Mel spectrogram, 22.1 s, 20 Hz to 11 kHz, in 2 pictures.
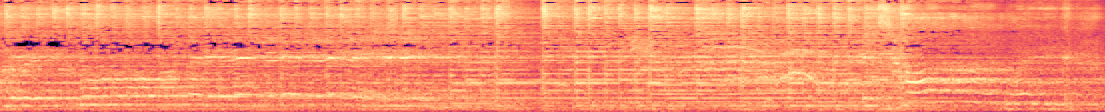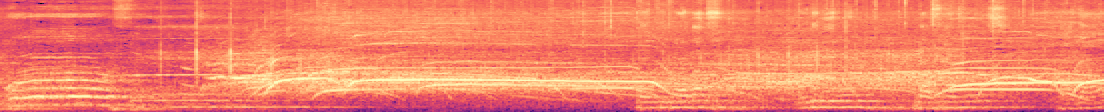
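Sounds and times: man singing: 0.0 - 6.8, 7.6 - 14.7
strummed acoustic guitar: 0.0 - 12.0
audience whooping: 6.1 - 9.4, 12.4 - 22.0.

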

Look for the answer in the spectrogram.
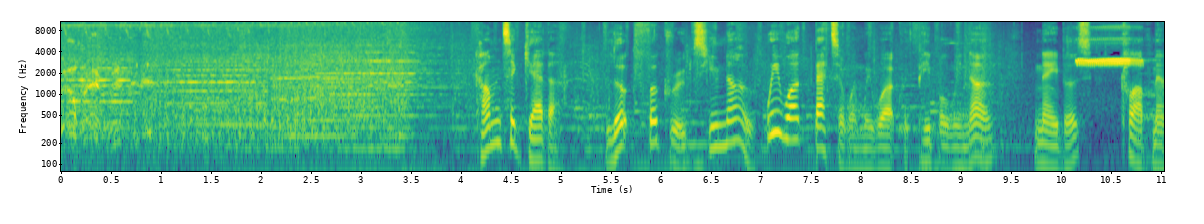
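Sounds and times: helicopter rotor noise: 0.0 - 5.6
background music: 0.0 - 11.0.

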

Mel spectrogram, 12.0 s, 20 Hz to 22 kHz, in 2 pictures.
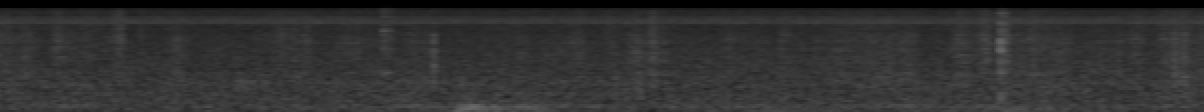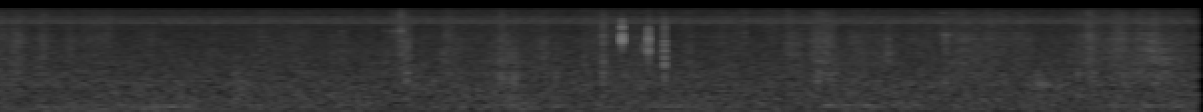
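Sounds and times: steady hiss: 0.0 - 12.0
yarn rustling: 0.0 - 12.0
crochet hook clicks: 9.1 - 9.5.

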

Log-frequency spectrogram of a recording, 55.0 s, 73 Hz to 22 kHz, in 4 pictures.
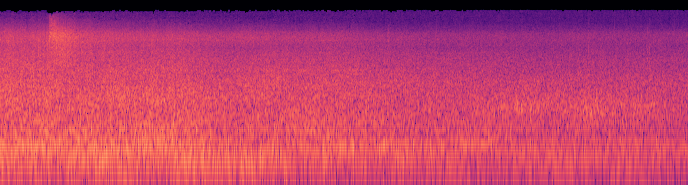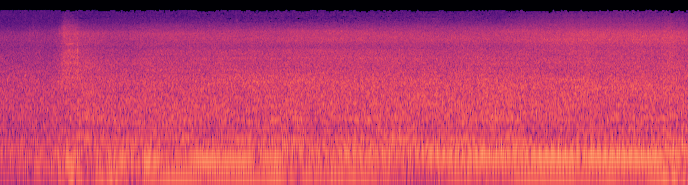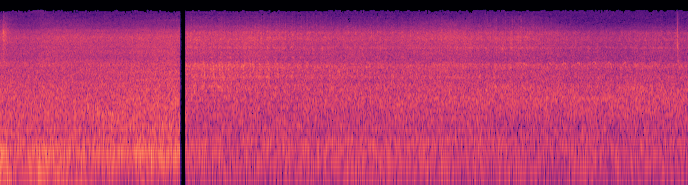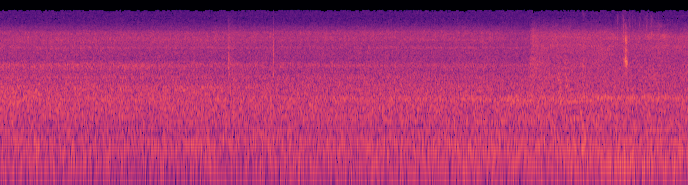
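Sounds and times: traffic rumble: 0.0 - 55.0
vehicle engine humming: 0.0 - 55.0.

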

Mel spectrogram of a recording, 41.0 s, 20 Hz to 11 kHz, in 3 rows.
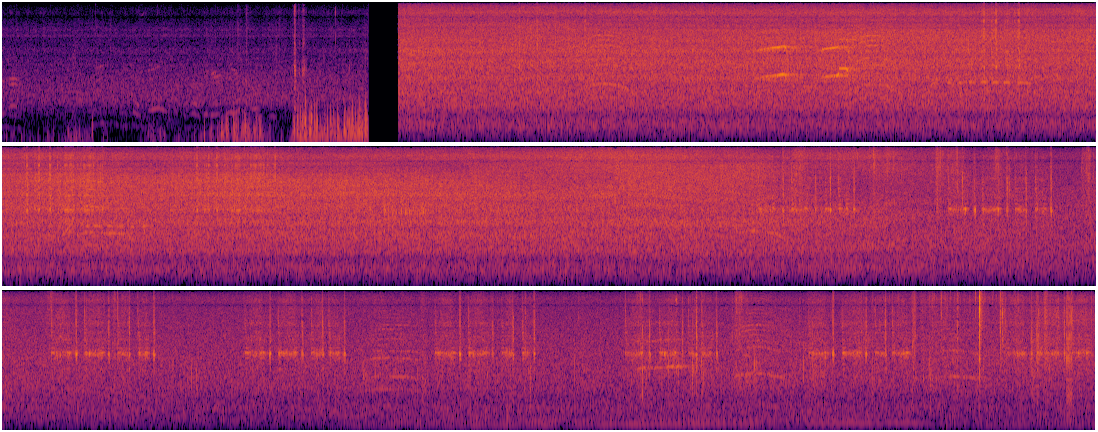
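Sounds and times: water rushing through weir: 5.0 - 41.0.

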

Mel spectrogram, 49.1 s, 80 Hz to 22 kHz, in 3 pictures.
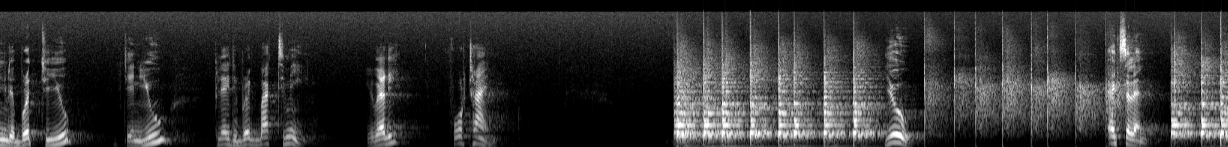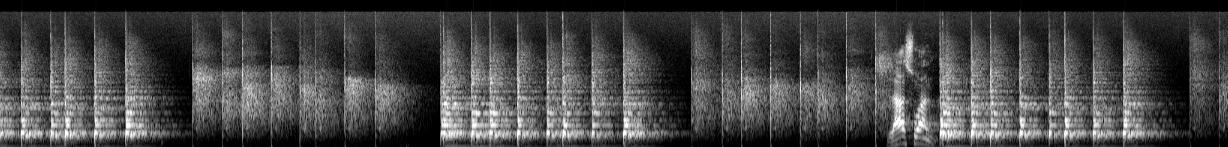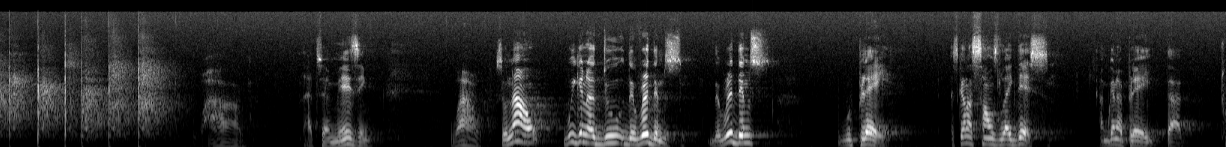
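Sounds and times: djembe hand drum strokes: 9.0 - 12.3, 15.6 - 18.8, 22.3 - 25.4, 28.8 - 32.1
hand claps: 12.3 - 15.8, 17.7 - 22.0, 24.0 - 35.2.

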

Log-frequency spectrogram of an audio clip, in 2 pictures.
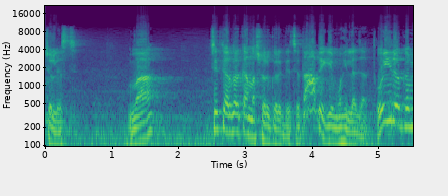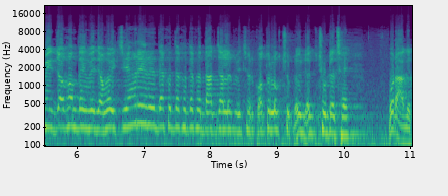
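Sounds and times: man lecturing into microphone: 0.0 - 11.0.

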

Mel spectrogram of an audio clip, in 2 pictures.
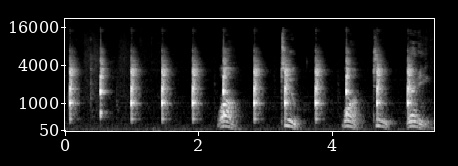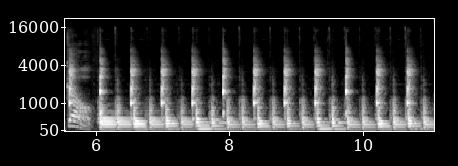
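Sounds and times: metronome clicking: 0.0 - 11.0.

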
